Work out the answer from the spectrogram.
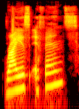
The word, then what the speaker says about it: Rhys Ifans: Stone, and then I don't know how to pronounce this man's name. Rhys Ifans. It's Rhys.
